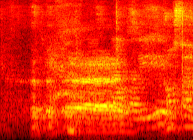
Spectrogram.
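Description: A person's voice, drawn out and wavering in pitch, without clear words, starting about half a second in.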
